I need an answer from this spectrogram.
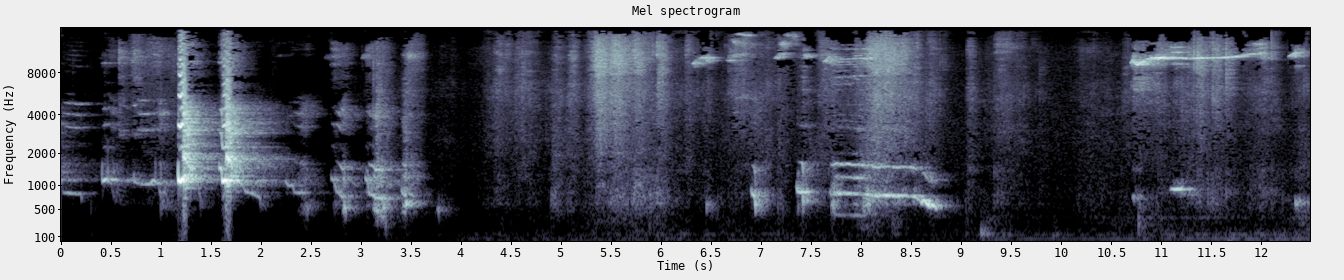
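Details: Labrador Retriever puppies in their sixth week, six littermates kept indoors: sharp yips burst out first, followed by short whimpers and a drawn-out falling whine, then quiet shuffling and a thin high tone near the end.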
